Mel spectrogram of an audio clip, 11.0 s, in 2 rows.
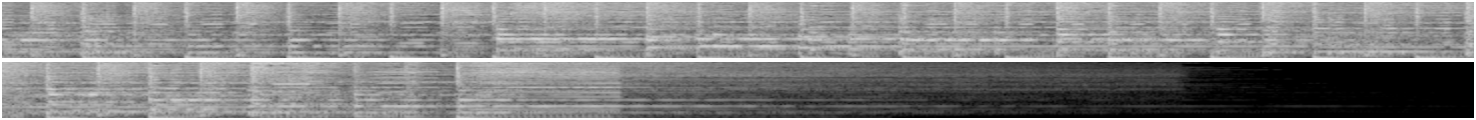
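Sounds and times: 
Russian national balalaika music: 0:00.0 - 0:08.8.

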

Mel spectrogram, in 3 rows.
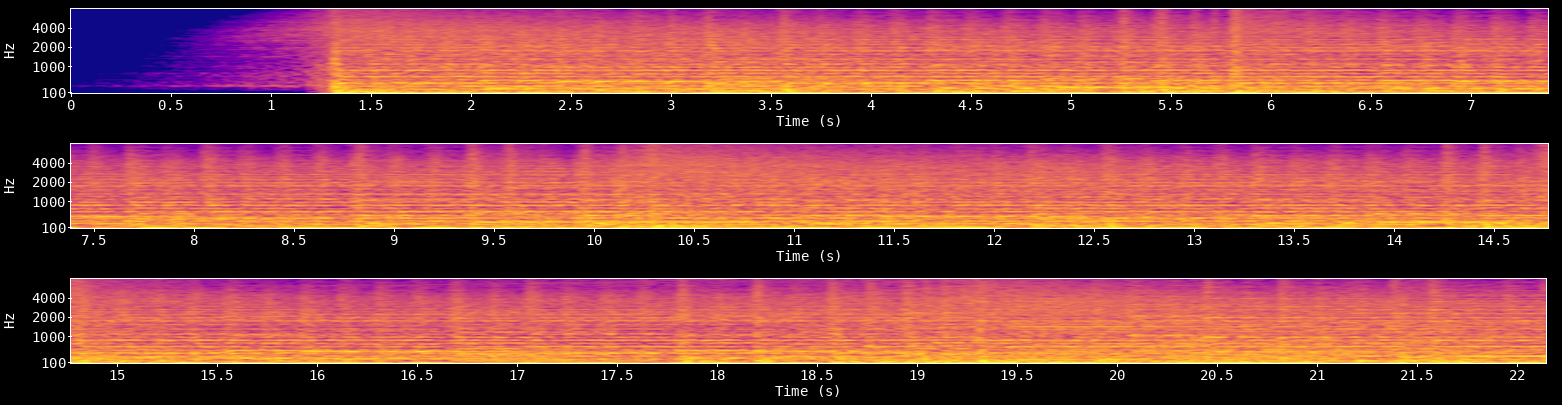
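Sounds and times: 
epic action trailer music: 0:00.8 - 0:22.1.

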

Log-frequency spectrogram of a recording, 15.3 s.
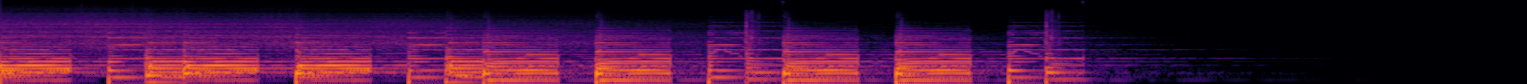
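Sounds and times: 
calming lofi chill hop music: 0:00.0 - 0:11.8.

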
